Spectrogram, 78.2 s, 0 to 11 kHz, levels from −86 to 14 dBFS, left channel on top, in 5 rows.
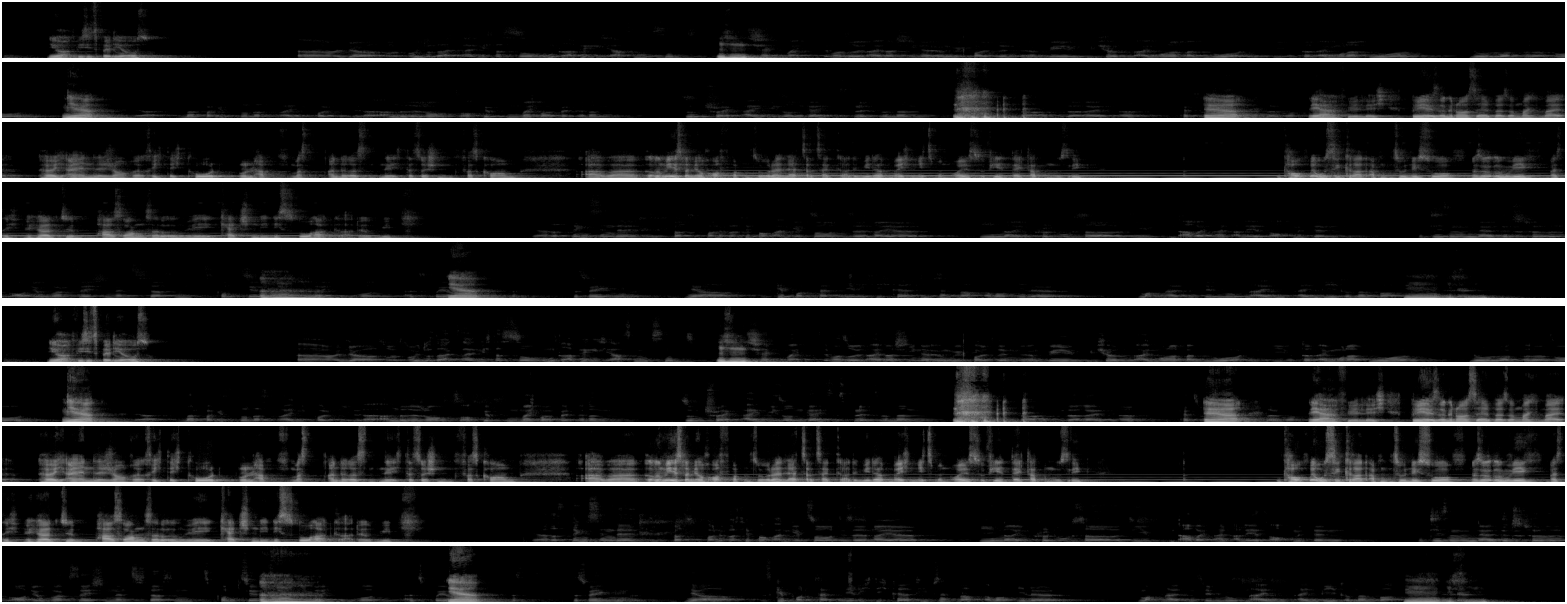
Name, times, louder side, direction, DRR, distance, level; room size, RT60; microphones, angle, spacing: voice 1, 0.5-1.4 7.1-7.5 16.2-16.6 25.1-25.7 27.6-28.0 28.7-31.3 31.6-42.1 44.0-51.0 65.1-65.7 67.0-67.3 76.5-77.4, right 4 dB, 45° right, 0.4 m, -29 dB
voice 2, 1.1-1.5 2.9-6.7 7.4-14.1 14.7-16.0 16.9-21.7 22.4-24.9 25.6-27.0 27.4-28.6 44.4-45.0 52.2-56.1 56.7-60.3 61.0-67.1 67.6-67.7 68.2-68.9 69.3-69.8 70.1-73.1 73.9-76.4 76.8-77.2, right 2 dB, 85° right, 1.6 m, -53 dB
sound 1, 38.3-50.6, left 10 dB, 65° left, 2.0 m, -47 dB
16.0 x 12.5 x 4.9 m
head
